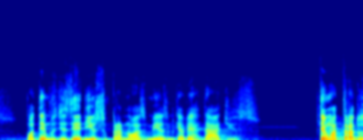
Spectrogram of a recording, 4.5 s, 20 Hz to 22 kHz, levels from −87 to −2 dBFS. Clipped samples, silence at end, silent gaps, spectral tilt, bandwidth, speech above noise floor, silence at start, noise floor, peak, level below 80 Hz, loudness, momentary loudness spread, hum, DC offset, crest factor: under 0.1%; 0 s; none; -6 dB/octave; 11 kHz; 46 dB; 0.35 s; -77 dBFS; -8 dBFS; -76 dBFS; -32 LUFS; 11 LU; none; under 0.1%; 24 dB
